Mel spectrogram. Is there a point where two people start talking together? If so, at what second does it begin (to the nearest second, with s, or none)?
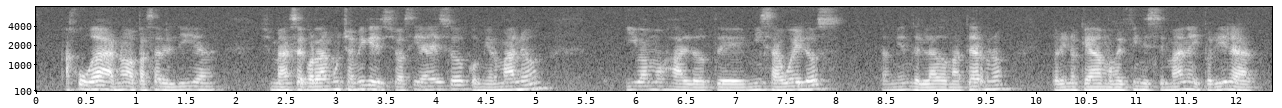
none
